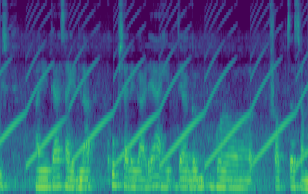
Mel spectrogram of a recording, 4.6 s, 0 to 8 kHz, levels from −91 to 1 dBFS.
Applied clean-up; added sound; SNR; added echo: none; Alarm; 9 dB; reverberation time 0.5 s.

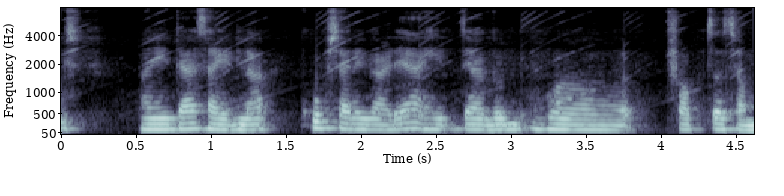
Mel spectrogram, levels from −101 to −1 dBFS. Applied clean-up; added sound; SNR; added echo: neural mask model DeepFilterNet 3.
